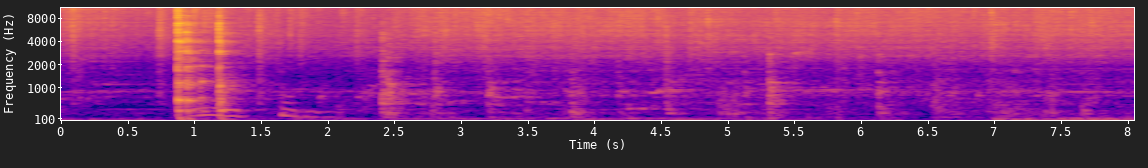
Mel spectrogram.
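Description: Garlic and onion frying in oil in a non-stick pan, sizzling as they brown, with a slotted spatula stirring and scraping against the pan. A sharp clatter of utensil on the pan about a second in is the loudest sound.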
